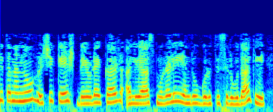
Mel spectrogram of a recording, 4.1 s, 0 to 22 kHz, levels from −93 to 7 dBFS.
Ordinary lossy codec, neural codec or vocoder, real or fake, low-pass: none; none; real; 7.2 kHz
